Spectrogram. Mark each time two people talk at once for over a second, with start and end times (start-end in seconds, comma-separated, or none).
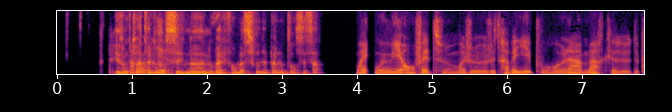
none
